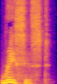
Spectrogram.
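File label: "racist", British English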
